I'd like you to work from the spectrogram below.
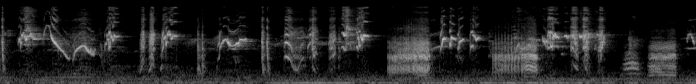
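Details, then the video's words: Calls of a male Javan myna, used to draw other mynas and starlings into replying. Harsh squawks and rasping buzzy bursts alternate with a looping whistled note and scattered sharp chirps. "Semua Jenis Burung Jalak Akan Langsung Nyaut dengar Pancingan Jalak Kebo Jantan"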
